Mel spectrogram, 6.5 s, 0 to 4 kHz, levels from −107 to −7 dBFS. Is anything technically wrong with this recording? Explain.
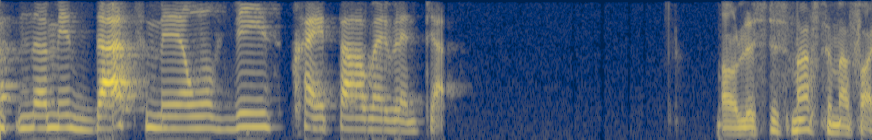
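Yes. There are two kinds of packet loss fault in this speech clip.

From 2.64 to 3.84 s, just after "mais on vise", there is repeated packet loss (robotic sound). Seven gaps follow one another, the longest 22 ms. Each lost packet is patched by extending the last sound, and about 11 percent of the stretch is filled this way. A second run from 4.29 to 4.86 s has five gaps, the longest 26 ms, about 15 percent concealed. Both stretches sound choppy and robotic, with pieces missing.

Short concealed packet loss follows at 5.40 to 5.43 s, 5.73 to 5.79 s and 6.13 to 6.17 s. Each time, about 20 ms of audio never arrived in time. The receiver carried the last sound forward, from its pitch if voiced or as shaped noise if not, then blended back into the real signal. Each one is heard as a brief smear or wobble.

The call path itself stops at 4 kHz, which fits a G.711 mu-law codec at 64 kbps.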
